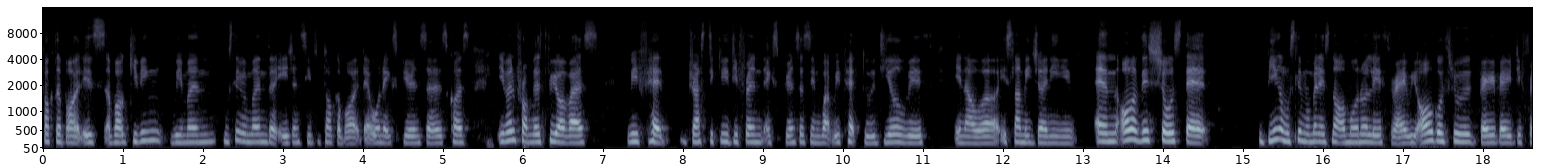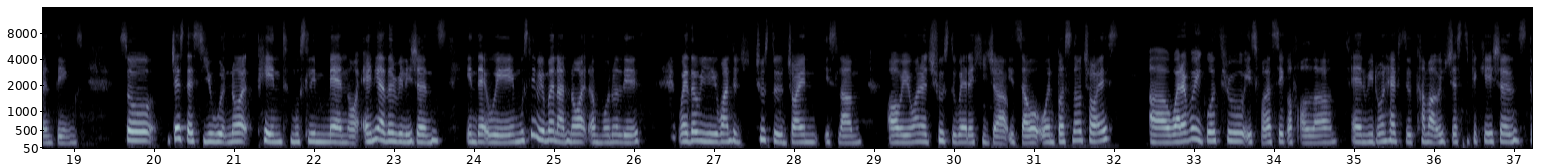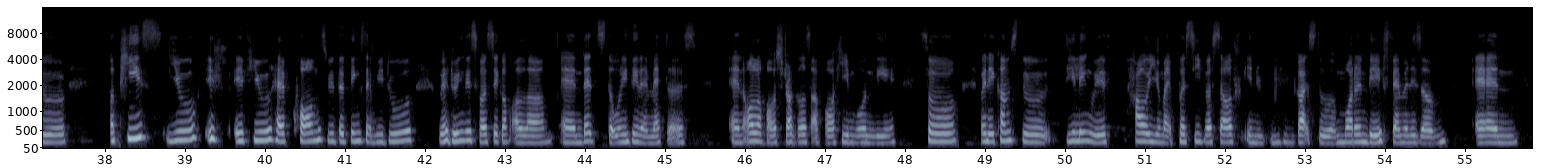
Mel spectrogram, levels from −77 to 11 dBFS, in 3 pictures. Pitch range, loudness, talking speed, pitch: 185-215 Hz, -27 LUFS, 200 wpm, 195 Hz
